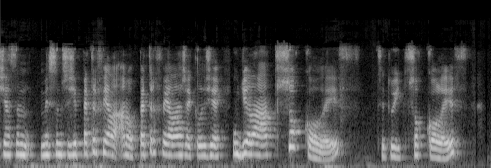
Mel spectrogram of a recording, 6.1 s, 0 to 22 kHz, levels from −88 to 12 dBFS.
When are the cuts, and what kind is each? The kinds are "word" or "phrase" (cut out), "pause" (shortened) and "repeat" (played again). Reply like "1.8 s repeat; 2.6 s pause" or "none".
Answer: 2.8 s pause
